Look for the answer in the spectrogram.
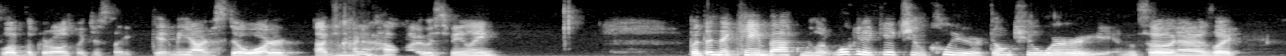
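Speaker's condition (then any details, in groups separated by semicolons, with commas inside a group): Cleft lip and palate; severe cleft lip and palate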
